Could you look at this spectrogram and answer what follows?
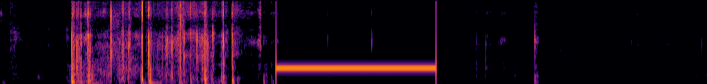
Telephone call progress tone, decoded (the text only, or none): ringback tone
